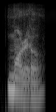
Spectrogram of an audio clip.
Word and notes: moral: Indian

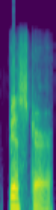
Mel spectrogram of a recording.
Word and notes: bistre: American English

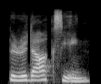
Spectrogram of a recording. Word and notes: Pyridoxine: Indian

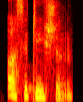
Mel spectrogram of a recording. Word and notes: oscitation: Indian

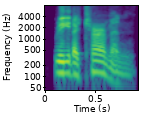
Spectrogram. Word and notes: redetermine: American English

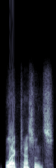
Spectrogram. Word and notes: lactescence: American English

